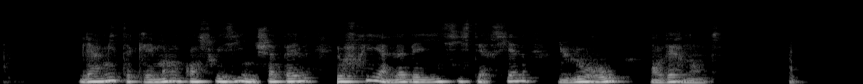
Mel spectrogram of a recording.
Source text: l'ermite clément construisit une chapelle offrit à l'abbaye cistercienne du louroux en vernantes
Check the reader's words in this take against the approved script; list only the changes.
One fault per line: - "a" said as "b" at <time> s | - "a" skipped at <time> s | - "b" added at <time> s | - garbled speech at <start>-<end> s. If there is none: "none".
none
